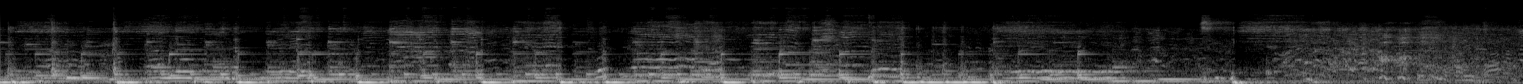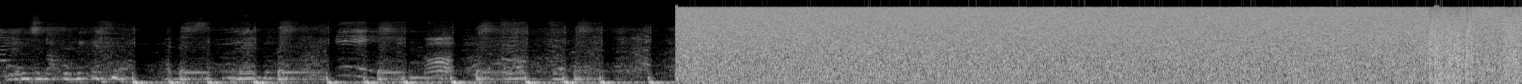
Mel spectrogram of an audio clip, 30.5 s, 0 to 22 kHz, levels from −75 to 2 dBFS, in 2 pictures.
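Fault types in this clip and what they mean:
Samples built from the wrong bytes: From 21.99 s to the end, misassembled sample bytes turn fast-changing low bits into dominant values. Loud, harsh broadband noise results.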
